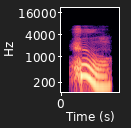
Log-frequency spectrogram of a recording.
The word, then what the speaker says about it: who: who, Agora é o contrário. Não vou pronunciar o W, vou pronunciar o H.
